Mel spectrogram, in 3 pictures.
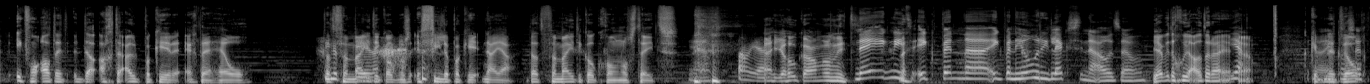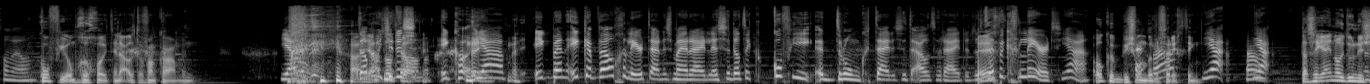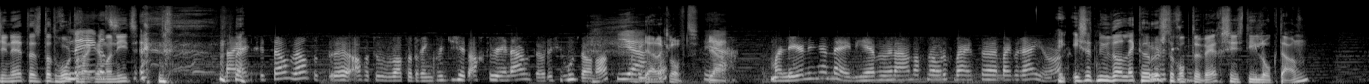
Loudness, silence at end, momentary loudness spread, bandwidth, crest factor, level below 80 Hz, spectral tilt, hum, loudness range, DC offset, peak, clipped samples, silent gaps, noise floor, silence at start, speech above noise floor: -21 LUFS; 0.6 s; 8 LU; 17 kHz; 18 dB; -56 dBFS; -4 dB/octave; none; 4 LU; under 0.1%; -4 dBFS; under 0.1%; none; -56 dBFS; 0.15 s; 35 dB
